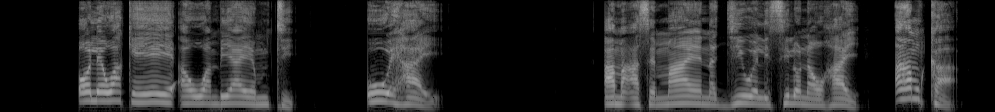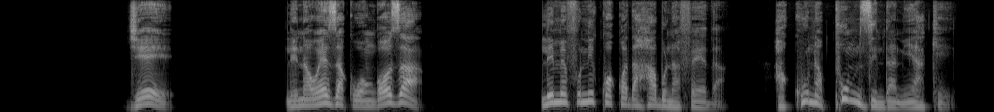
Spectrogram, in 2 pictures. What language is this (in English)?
Swahili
